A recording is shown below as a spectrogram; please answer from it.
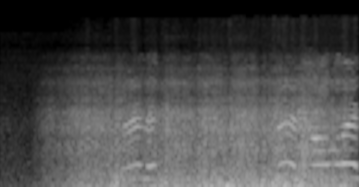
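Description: Strong wind buffets the microphone on an exposed hilltop during a high-wind tent test, a loud continuous roar that swells after a quiet start and stays heavy throughout.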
